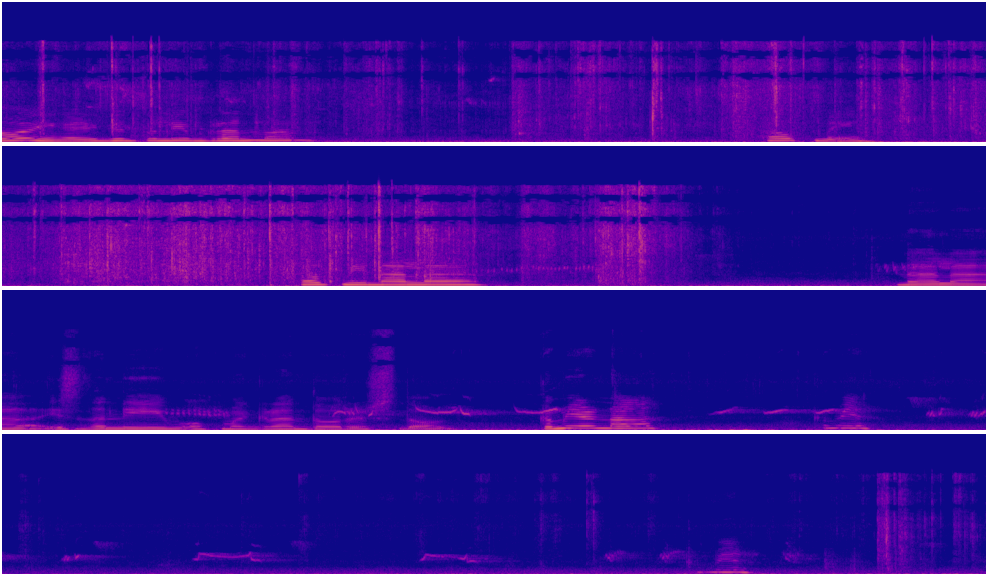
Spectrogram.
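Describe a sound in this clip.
A middle-aged woman talks calmly close by, outdoors.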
